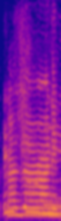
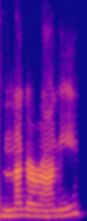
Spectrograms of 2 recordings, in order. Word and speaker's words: Nagarani: Her name is Nagarani Panakala. So not Naj, Nagarani.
